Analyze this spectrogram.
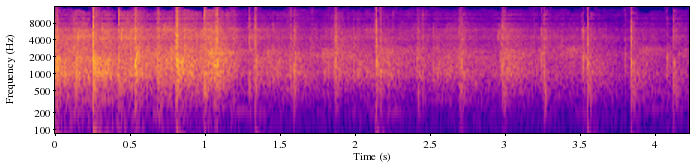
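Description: Audience applauding, loudest at first and then thinning out into scattered single claps that fade away.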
